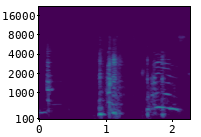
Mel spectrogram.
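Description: Women laughing: two short bursts of laughter, the second a higher, drawn-out one near the end.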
